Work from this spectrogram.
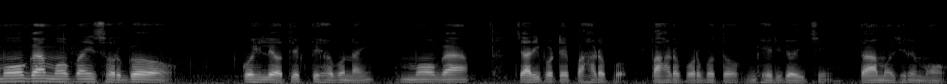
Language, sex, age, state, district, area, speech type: Odia, male, 30-45, Odisha, Rayagada, rural, spontaneous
